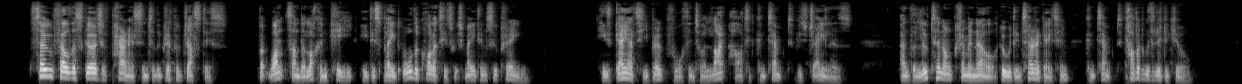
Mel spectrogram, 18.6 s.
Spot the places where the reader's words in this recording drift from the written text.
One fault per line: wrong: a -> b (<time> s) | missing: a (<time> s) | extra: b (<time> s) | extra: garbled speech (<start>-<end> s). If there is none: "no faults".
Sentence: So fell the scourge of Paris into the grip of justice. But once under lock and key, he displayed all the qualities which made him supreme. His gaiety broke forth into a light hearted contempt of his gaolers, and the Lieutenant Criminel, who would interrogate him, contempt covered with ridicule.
no faults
